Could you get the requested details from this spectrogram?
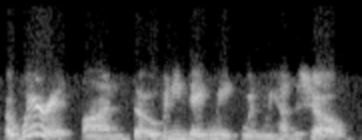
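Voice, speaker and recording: A woman from the southern United States co-hosting a casual chat, telling family stories in a lively way and laughing often. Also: mid-range voice, normal speed. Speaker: co-host. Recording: tinny phone-like sound.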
